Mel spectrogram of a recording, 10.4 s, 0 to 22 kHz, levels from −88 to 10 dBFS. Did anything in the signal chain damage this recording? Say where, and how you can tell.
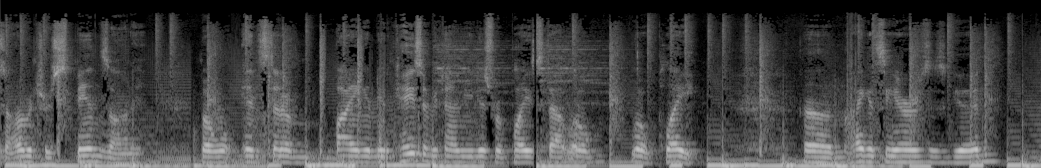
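Yes, loose connector crackle at 3.69–3.87 s and 8.47–8.55 s: in the analogue wiring, a worn contact intermittently breaks the signal, producing irregular scratchy bursts.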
